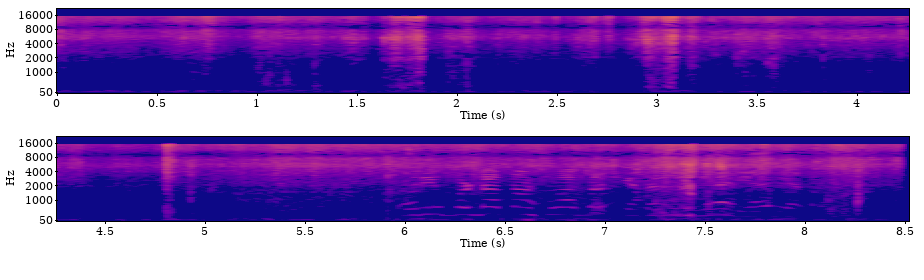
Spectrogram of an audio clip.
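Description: Dry leaves rustle and crackle close by.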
